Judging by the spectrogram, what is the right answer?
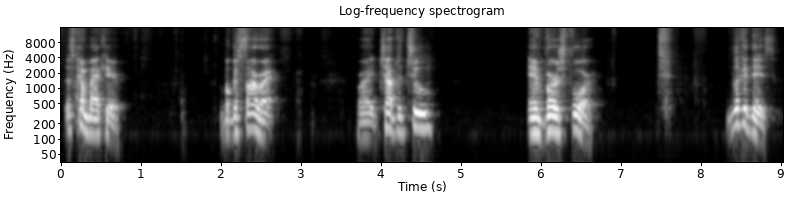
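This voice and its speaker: A man preaching in a relaxed, street-casual way, pitched high with a voice that swoops up and down. He takes his time, drawing out his scripture readings slowly and firing rhetorical questions at his listeners. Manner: reads scripture slowly and deliberately. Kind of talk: informal sermon with scripture reading.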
